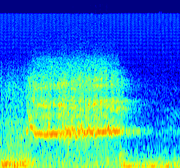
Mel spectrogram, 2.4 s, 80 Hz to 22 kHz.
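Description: Car tires skid on dry pavement, a loud, tonal squeal that holds steady for just over a second and then cuts off, heard in a 1968 16mm driver's education film.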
